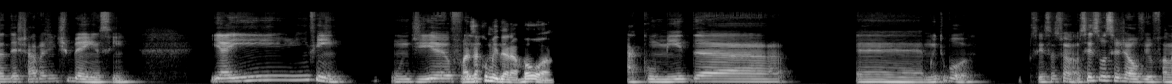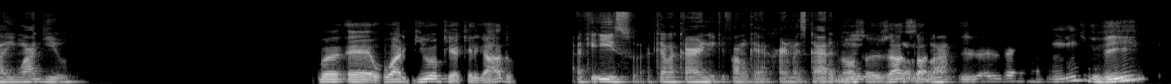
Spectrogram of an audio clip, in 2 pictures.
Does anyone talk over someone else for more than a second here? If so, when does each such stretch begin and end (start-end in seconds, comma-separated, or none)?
20.1-21.3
